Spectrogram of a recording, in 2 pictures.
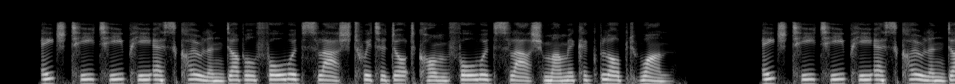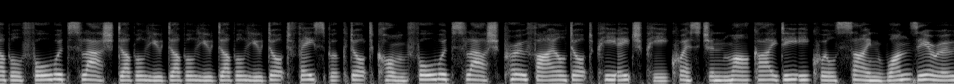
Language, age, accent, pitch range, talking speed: English, 20-39, British, 185-220 Hz, 100 wpm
